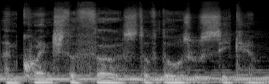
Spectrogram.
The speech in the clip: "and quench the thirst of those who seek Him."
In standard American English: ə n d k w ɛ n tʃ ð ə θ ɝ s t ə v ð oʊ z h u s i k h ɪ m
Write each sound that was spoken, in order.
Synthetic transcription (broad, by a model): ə n k w ɛ n tʃ ð ə θ ɝ s t ə v ð oʊ z h u s i k h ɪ m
